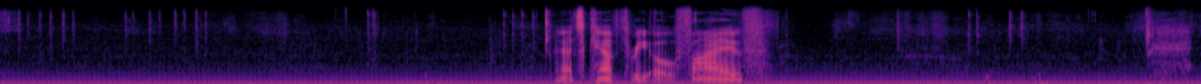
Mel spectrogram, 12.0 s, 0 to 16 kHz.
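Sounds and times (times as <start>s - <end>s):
keyboard typing: 0.0s - 2.2s, 3.6s - 3.8s, 5.0s - 5.4s, 9.6s - 10.4s
low steady hum: 0.0s - 12.0s.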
